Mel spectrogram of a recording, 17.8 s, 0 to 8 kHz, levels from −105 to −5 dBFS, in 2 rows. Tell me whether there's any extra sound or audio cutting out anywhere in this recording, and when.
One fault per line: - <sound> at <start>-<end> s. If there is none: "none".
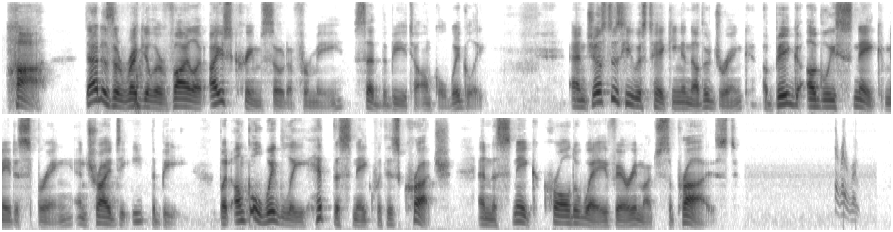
- chirp at 17.2-17.5 s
